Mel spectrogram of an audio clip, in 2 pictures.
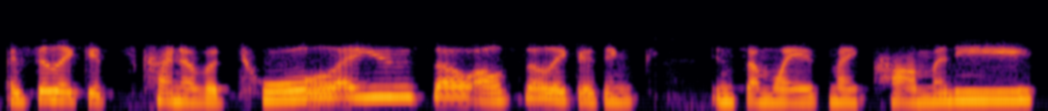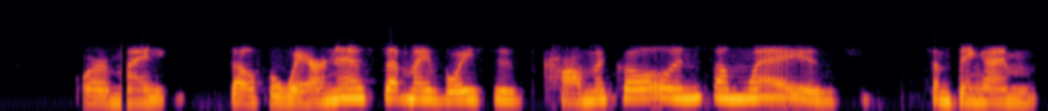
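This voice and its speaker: A young woman with a high voice, a performer and teacher, talking in an interview with lots of hesitant fillers and restarts. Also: unhurried, gravelly, dry recording. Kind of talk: interview conversation. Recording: tinny phone-like line, dry.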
